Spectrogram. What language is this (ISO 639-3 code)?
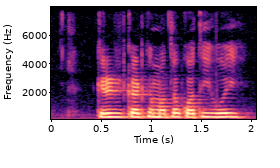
mag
